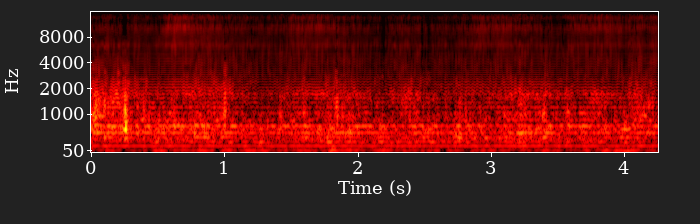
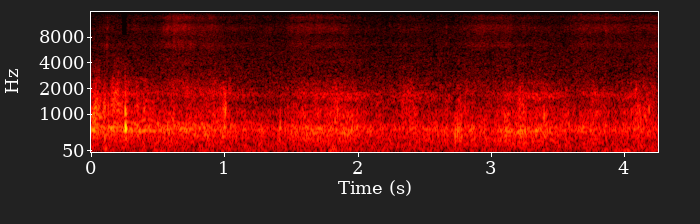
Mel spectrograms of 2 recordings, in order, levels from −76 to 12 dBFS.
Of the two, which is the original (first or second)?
second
